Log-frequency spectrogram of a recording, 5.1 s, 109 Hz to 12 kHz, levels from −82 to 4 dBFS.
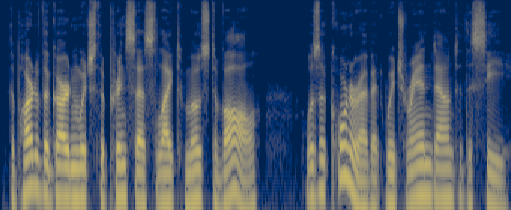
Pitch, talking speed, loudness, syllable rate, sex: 135 Hz, 270 wpm, -20 LUFS, 6.0 syllables/s, male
